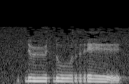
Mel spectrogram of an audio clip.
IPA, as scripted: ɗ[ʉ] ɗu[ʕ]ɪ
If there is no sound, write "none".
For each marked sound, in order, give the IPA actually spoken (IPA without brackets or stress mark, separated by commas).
ʉ, r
